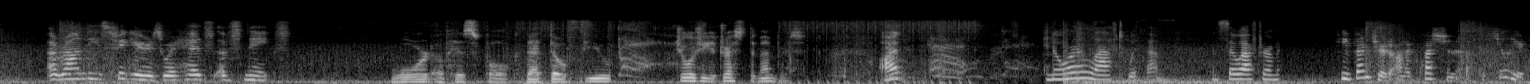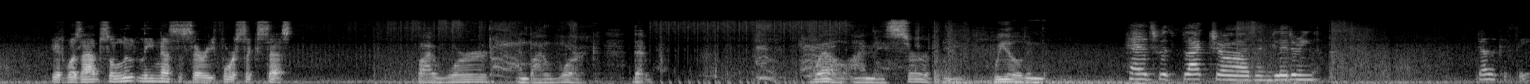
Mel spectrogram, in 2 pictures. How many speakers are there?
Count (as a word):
six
